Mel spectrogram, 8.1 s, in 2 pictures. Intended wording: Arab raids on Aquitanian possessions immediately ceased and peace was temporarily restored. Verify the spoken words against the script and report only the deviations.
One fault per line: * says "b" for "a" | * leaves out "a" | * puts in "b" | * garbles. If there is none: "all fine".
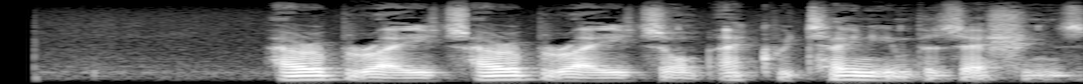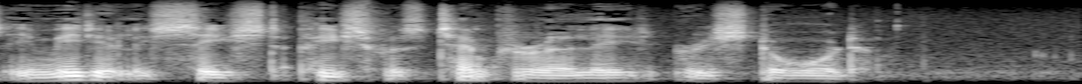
* puts in "arab raids"
* leaves out "and"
